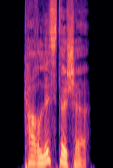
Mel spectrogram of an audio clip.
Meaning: inflection of karlistisch: 1. strong/mixed nominative/accusative feminine singular 2. strong nominative/accusative plural 3. weak nominative all-gender singular
- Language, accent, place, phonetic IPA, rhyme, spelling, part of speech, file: German, Germany, Berlin, [kaʁˈlɪstɪʃə], -ɪstɪʃə, karlistische, adjective, De-karlistische.ogg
